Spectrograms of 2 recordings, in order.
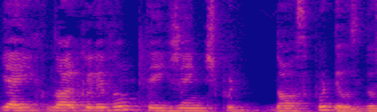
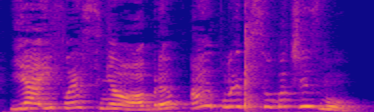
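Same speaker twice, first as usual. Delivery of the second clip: laughing; 10 semitones higher, 5 dB louder than usual. Real, not acted. Laughs at losing the thread.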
